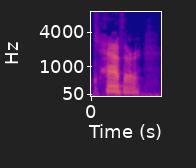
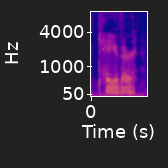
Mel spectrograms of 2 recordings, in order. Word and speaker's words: Cather: Well, she said herself it rhymes with gather or rather, so she preferred Cather. But the only thing she couldn't tolerate was when it was Cather. She couldn't handle that, so Cather is acceptable, I think.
